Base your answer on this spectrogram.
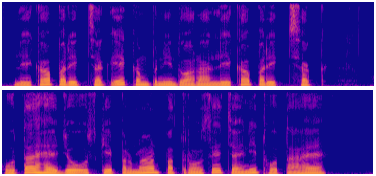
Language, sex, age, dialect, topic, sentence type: Hindi, male, 18-24, Hindustani Malvi Khadi Boli, banking, statement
